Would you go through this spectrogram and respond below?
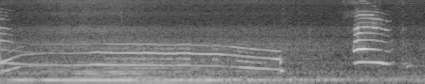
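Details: Frightened kitten holding one long, level, slightly falling wail for nearly three seconds, then a short sharp upward yelp, against a low droning hum.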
